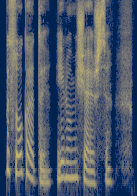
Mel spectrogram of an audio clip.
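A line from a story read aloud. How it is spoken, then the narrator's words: Resonant teacher's voice, joking. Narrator (Russian): произносит звучный учительский голос шутливым тоном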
